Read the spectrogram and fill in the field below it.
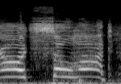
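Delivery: very high, drawn-out mock scream of pain. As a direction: screech it slowly as the burning eagle. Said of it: "When he's screaming".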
